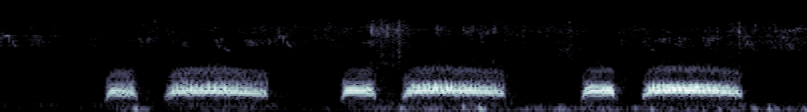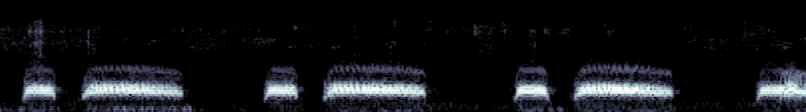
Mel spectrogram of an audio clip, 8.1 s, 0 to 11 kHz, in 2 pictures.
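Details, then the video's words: Cooing spotted dove, a decoy bird in Ninh Thuận, Vietnam, luring a wild dove: regular short-long coo pairs, low and mellow, repeated roughly every second, with soft background rustle and faint high twittering. "Cu Gáy Ninh Thuận clip 144 [ Hiệp 2 ] Mồi Siêu Gù thu phục bổi quá tuyệt vời"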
